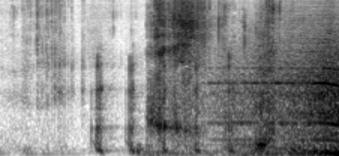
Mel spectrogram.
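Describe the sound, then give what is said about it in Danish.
Crunchy party crackers being eaten: a few soft clicks give way to loud, dense crunching and chewing that carries on to the end. “vi skal spise nogle party crackers”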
